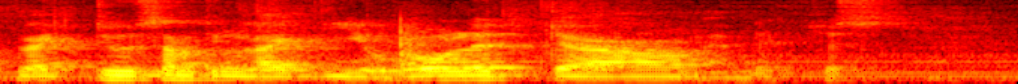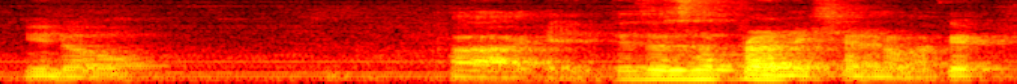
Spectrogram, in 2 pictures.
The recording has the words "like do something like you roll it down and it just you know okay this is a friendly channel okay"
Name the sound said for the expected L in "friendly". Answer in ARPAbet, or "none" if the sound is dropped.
none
